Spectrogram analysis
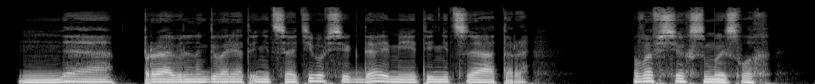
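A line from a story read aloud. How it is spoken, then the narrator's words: Sighing. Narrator (Russian): вздохнул тот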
